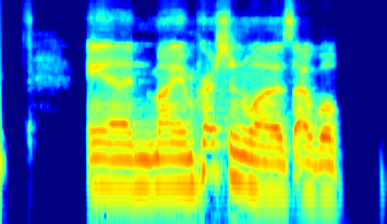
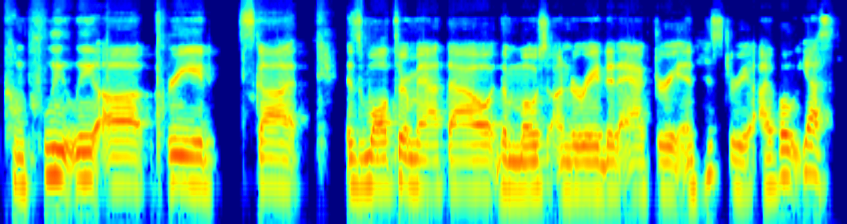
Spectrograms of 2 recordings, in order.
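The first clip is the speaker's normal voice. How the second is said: usual speaking voice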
